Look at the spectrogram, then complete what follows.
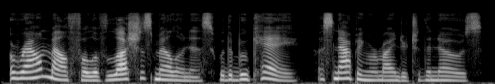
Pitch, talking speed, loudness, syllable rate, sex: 220 Hz, 170 wpm, -19 LUFS, 5.2 syllables/s, female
